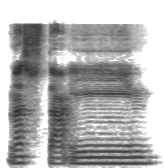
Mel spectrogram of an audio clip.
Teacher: Kemudian yang berikutnya adalah mat arid lis sukun. Panjangnya 2 sampai 6 karokat di akhir ayat.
